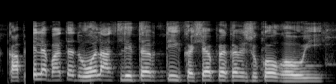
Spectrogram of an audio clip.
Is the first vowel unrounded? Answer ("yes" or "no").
yes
